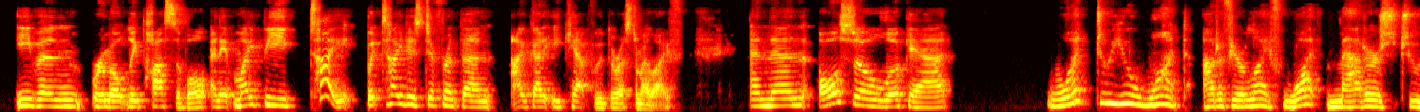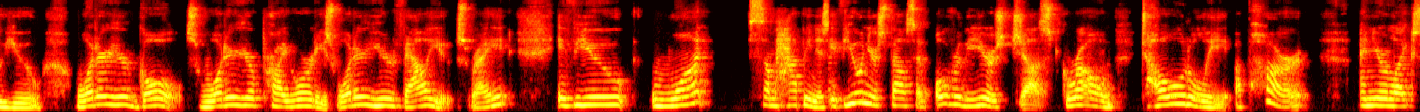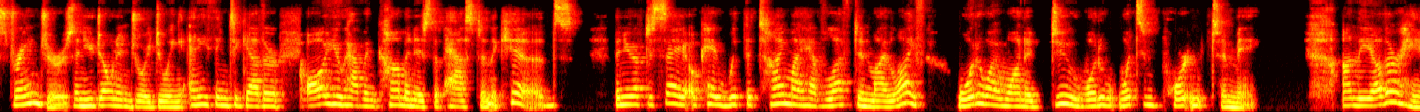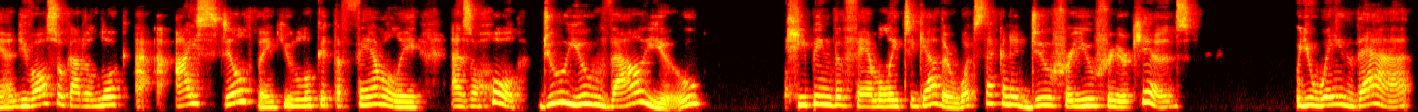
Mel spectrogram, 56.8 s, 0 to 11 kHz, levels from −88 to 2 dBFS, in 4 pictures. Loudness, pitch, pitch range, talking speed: -18 LUFS, 210 Hz, 185-230 Hz, 170 wpm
